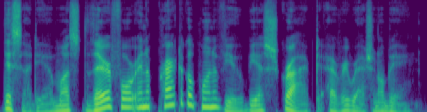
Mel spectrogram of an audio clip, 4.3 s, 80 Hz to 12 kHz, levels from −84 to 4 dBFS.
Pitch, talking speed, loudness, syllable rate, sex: 130 Hz, 225 wpm, -20 LUFS, 6.8 syllables/s, male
